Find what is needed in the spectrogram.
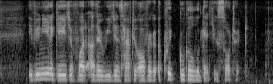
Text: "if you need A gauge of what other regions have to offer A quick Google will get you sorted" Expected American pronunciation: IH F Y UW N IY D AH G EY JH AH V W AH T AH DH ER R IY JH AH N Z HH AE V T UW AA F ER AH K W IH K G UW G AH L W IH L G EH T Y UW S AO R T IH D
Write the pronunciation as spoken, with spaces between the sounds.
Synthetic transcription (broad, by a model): IH F Y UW N IY D AH G EY JH AH V W AH T AH DH ER R IY JH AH N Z HH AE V T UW AA F ER AH K W IH K G UW G AH L W IH L G EH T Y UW S AO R T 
